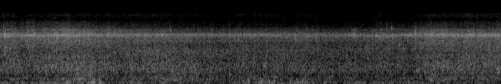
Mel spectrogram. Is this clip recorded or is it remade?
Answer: recorded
